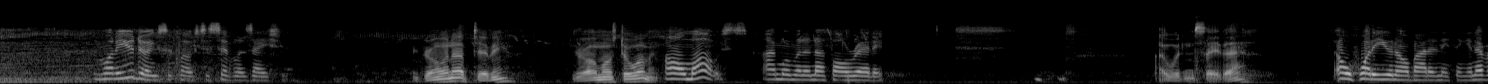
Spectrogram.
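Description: A young man speaks calmly and cheerfully nearby.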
